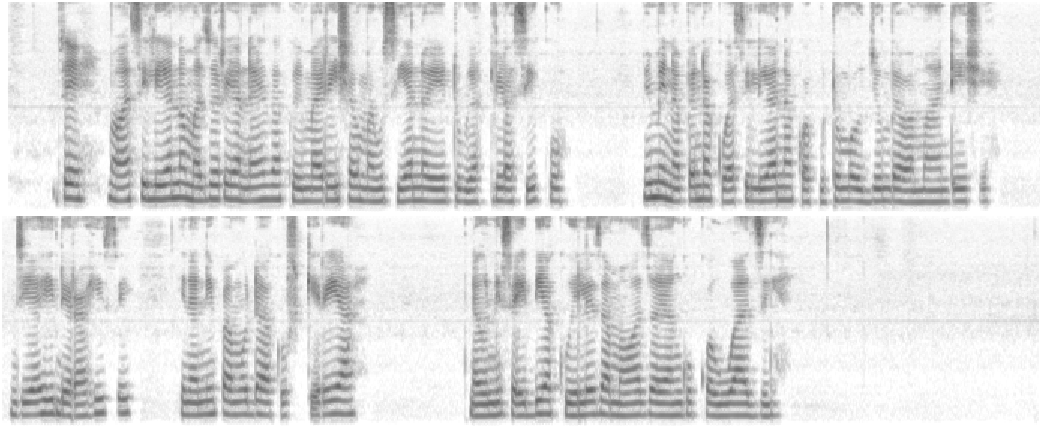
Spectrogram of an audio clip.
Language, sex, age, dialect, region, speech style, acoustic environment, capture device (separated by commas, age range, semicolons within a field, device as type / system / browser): Swahili, female, 25-34, Kenya - Nairobi Sheng-influenced, Kenya, relaxed, silence, mobile / Linux / Chrome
